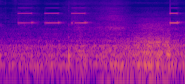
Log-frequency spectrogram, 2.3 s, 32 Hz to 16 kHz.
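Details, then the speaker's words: Procolored P13 DTF printer during daily maintenance, with the printhead area being cleaned with alcohol: short, high, evenly spaced paired beeps over faint handling noise in a quiet room; the printer warns whenever it is cleaned like this. "It is beeping at me. It doesn't like me when I'm doing this."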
